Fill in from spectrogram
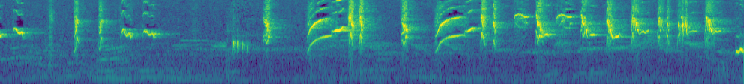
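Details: White-rumped shama lure song for training birds to sing persistently: scattered chips and clicks, then swooping whistles and crowded high notes.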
